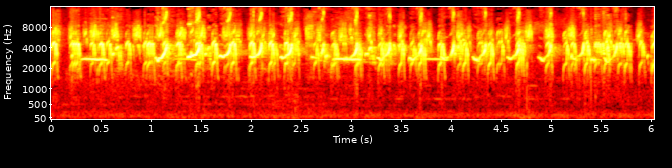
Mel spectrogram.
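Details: Olive-backed tailorbird giving a noisy lure call: quick high chips mixed with wavering, looping whistled notes, repeated rapidly and excitedly with little pause.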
